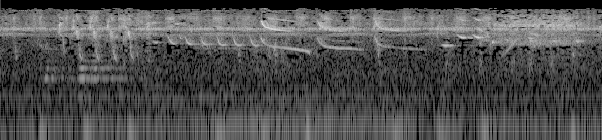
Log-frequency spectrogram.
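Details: Brazilian chestnut-capped blackbird giving high, sliding chirps and short whistled notes in loose phrases, set against a constant shrill background tone and faint low knocking.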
